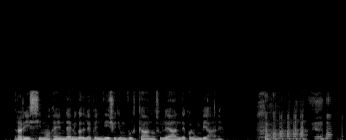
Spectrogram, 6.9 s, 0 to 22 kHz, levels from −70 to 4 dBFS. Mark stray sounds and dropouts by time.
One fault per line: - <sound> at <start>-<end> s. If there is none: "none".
- laugh at 5.1-6.7 s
